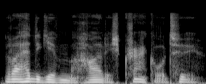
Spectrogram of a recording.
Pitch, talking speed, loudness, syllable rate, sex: 105 Hz, 320 wpm, -17 LUFS, 6.3 syllables/s, male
